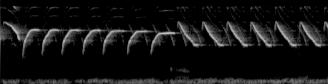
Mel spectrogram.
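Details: A white canary's training song: a run of high, downward-swooping whistled notes, about four a second, then a quicker rolling tour of rising-and-falling notes over a faint low hum.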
